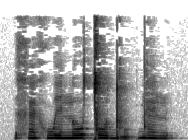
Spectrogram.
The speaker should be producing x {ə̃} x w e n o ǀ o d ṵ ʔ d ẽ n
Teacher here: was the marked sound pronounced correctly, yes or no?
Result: no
